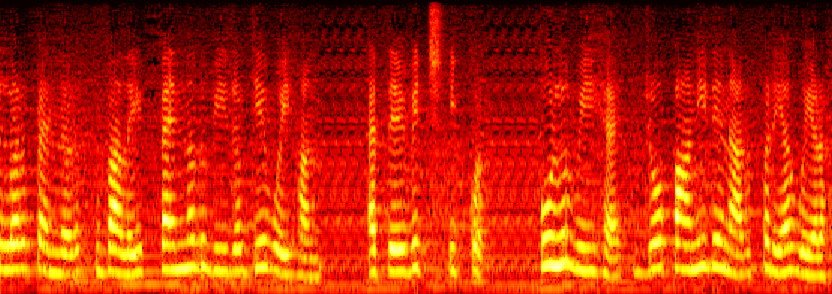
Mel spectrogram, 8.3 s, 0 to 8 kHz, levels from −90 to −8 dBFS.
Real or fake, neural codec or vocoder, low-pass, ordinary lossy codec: fake; codec, 16 kHz, 0.4 kbps, LongCat-Audio-Codec; none; none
